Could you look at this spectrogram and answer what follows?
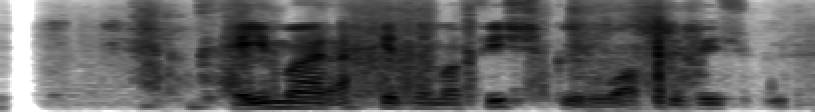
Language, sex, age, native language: Icelandic, male, 14, Icelandic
